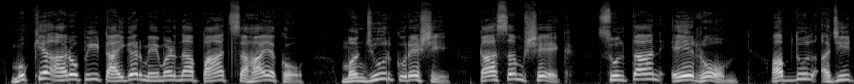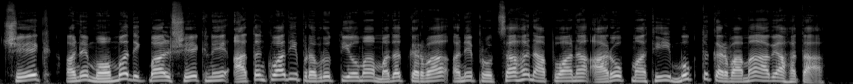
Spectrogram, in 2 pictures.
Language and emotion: Gujarati, neutral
